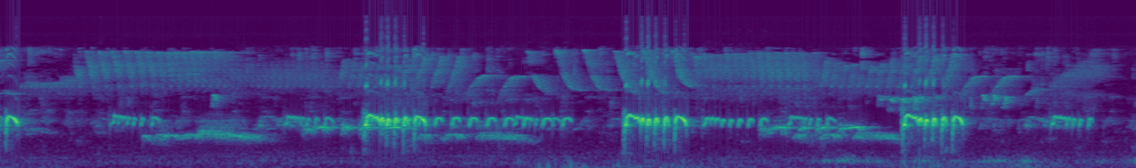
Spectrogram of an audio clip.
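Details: Local wild-type zebra dove singing to provoke other doves to sing: repeated stuttering coo phrases every few seconds, each opening with a loud accented burst, then a fast rattling trill, while another lower voice overlaps.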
